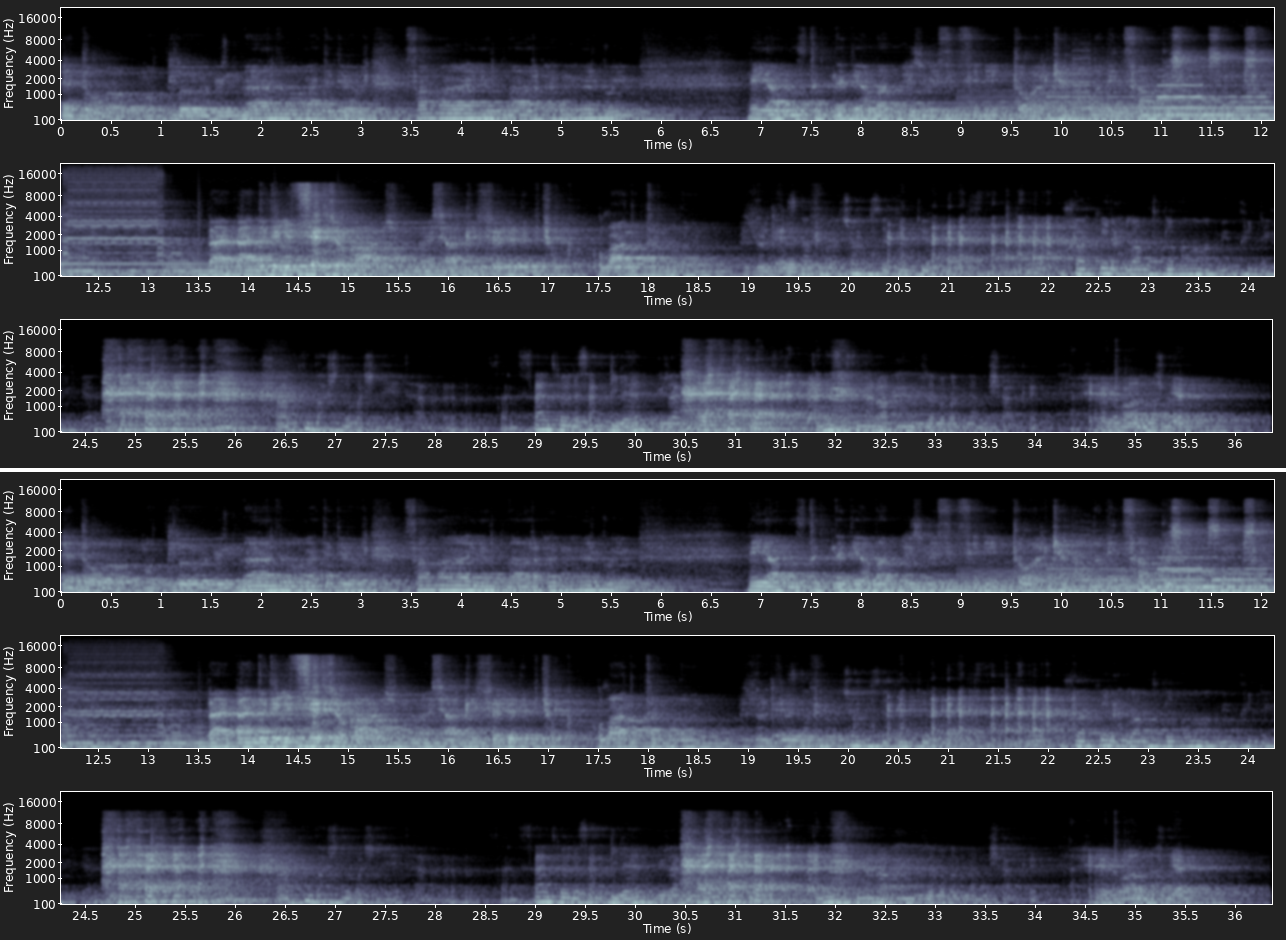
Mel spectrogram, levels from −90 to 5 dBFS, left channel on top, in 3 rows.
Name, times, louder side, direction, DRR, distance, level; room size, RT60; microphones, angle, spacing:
voice 1, 0.0-12.0 13.6-17.1 17.5-18.6 18.9-19.6 20.0-20.1 24.7-26.6 30.4-31.3 31.7-32.2 34.5-35.5, equal, 65° right, -2 dB, 4.5 m, -28 dB
Keyboard (musical), 7.7-16.1, equal, 45° left, 1.9 m, -31 dB
voice 2, 11.9-14.9 16.1-16.3 19.2-21.2 21.6-24.7 26.3-31.4 31.8-35.5, equal, 25° left, 1 dB, 1.1 m, -35 dB
23.5 x 16.0 x 2.5 m, 2.3 s
head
